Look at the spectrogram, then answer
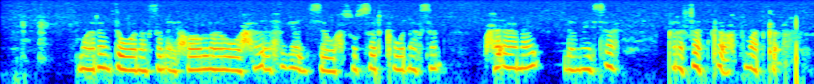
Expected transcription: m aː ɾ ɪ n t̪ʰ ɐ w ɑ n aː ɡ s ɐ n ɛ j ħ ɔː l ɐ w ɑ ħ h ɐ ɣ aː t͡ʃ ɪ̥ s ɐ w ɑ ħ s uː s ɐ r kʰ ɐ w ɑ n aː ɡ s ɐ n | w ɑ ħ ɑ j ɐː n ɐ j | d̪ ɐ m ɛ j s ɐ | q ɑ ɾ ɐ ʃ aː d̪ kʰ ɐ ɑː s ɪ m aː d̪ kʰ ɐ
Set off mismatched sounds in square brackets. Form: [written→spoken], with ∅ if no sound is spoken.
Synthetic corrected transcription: m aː ɾ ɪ n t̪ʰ ɐ w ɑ n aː ɡ s ɐ n ɛ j ħ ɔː l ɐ w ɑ ħ h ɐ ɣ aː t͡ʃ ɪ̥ s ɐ w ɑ ħ s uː s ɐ r kʰ ɐ w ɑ n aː ɡ s ɐ n | w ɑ ħ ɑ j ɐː n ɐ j | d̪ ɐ m ɛ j s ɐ | q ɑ ɾ ɐ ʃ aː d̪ kʰ ɐ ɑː [s→f] ɪ m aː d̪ kʰ ɐ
